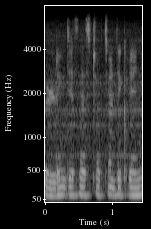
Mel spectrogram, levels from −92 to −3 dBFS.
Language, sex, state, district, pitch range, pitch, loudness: Hindi, male, Bihar, Darbhanga, 115-120 Hz, 120 Hz, -40 LUFS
